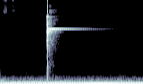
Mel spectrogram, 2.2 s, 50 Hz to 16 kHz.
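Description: A one-troy-ounce .9999 fine silver buffalo round, held in a Pocket Pinger, is tapped once with a wooden dowel about two-thirds of a second in. It gives a single high, clear ping that dies away after about a second, over a steady low hum. The short ring is typical of nearly pure silver.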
